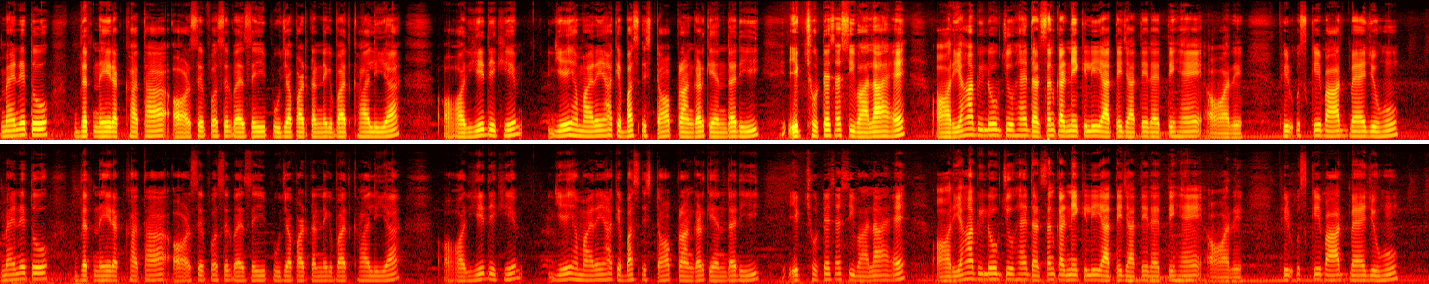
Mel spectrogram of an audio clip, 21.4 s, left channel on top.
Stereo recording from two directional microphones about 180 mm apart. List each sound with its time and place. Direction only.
0.0 s speech: 50° left (ahead or behind)
11.8 s speech: 75° left (ahead or behind); by 13.6 s 60° left (ahead or behind)
14.0 s speech: 45° left (ahead or behind)
14.8 s speech: 25° left (ahead or behind)
15.2 s speech: 50° left (ahead or behind)
20.7 s speech: 20° left (ahead or behind)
